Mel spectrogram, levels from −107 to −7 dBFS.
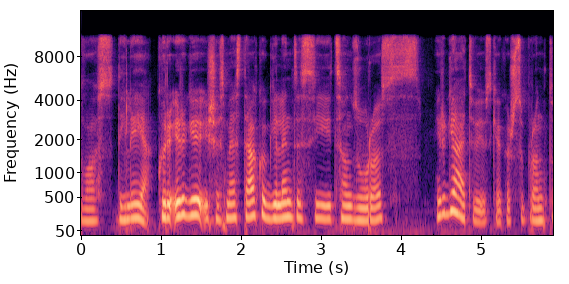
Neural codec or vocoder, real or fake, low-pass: none; real; 10.8 kHz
